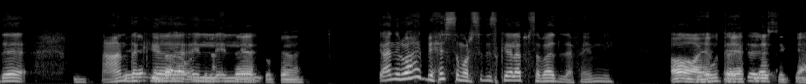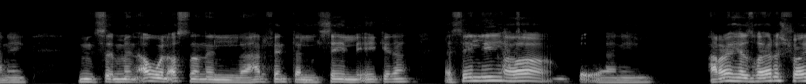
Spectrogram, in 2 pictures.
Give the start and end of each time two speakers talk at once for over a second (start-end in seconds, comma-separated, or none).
1.2-2.6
